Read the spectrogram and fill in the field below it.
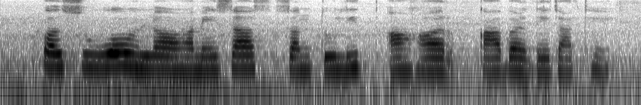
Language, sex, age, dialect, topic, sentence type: Chhattisgarhi, female, 25-30, Western/Budati/Khatahi, agriculture, question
